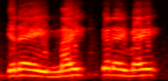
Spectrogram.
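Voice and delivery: hammed-up Aussie g'day, mate; Australian accent. Shown as a demonstration. Vlogger trying out an Aussie greeting on chat, hammed-up Australian accent. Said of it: "How do you say that to a woman?".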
